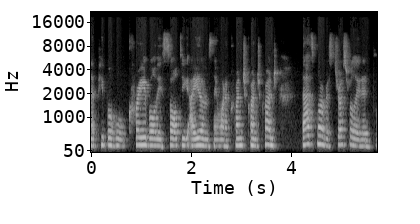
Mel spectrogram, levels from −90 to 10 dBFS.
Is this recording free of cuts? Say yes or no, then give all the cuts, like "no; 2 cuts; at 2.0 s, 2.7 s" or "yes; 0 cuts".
yes; 0 cuts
